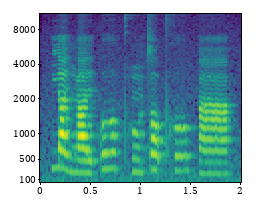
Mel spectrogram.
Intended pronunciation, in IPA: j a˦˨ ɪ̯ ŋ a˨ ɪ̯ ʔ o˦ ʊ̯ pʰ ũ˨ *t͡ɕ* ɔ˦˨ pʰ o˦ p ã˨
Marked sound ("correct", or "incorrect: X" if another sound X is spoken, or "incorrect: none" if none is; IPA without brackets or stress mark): incorrect: t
